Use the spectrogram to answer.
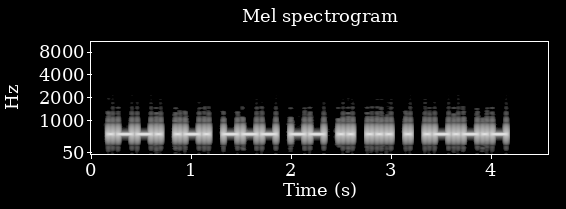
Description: Morse code, heard as a keyed tone, about 25 wpm, 600 Hz. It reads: PROMISE.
